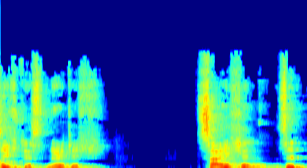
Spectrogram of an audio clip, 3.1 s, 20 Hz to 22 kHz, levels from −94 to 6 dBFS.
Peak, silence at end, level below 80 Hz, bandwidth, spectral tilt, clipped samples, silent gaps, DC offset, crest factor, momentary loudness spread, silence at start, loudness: -2 dBFS; 0 s; -70 dBFS; 15.5 kHz; -3.5 dB/octave; under 0.1%; 1.35-1.65 s, 1.76-1.90 s; under 0.1%; 18 dB; 12 LU; 0 s; -18 LUFS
